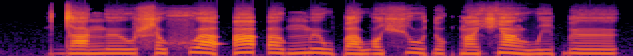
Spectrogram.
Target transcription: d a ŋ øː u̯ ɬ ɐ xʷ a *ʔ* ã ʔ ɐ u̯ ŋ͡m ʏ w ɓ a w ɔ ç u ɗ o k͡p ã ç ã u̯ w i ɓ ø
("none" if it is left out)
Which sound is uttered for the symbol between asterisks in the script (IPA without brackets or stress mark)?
ʔ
